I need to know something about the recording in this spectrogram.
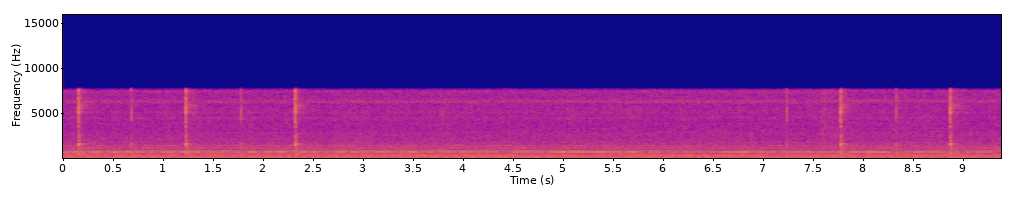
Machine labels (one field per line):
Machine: valve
